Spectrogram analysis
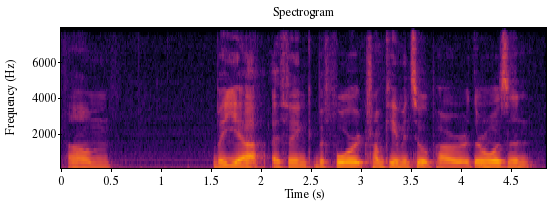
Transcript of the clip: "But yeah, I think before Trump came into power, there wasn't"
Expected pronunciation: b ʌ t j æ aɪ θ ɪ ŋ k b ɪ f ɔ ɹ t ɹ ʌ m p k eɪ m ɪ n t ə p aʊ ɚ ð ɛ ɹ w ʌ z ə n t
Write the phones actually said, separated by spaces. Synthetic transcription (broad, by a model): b ʌ t j æ aɪ θ ɪ ŋ k b ɪ f ɔ ɹ t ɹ ʌ m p k eɪ m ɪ n t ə p aʊ ɚ ð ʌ ɹ w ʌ z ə n t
